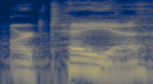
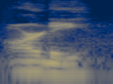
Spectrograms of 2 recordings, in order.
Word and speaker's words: Artea: I pronounce his name Artea. However, I think some people call him Artie. I just like the sound of Artea better.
